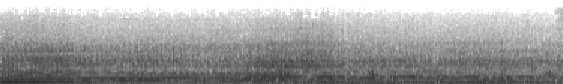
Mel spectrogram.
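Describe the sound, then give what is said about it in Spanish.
A Maserati Ghibli sports car engine revs loudly, its deep throaty tone climbing and dipping in pitch as the throttle is worked, with no voices over it. “Este coche sencillamente antes, es una maravilla. Yo lo he conducido y es sencillamente”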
